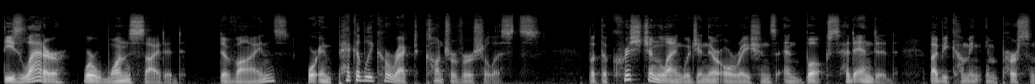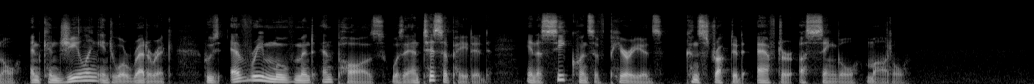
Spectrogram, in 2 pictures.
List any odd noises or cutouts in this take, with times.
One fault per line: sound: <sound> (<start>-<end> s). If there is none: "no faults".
no faults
